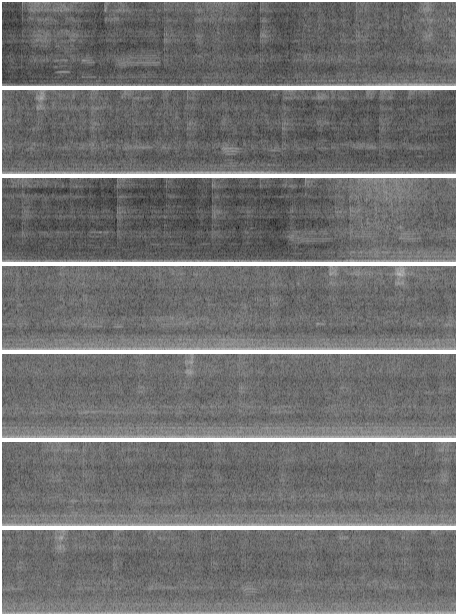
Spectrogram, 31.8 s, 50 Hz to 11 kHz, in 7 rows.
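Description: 1976 Ford Bronco engine heard from inside the cab while driving. Its pitch climbs as the truck accelerates and drops back at each gear change, twice, then holds steady at cruise for the last several seconds.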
